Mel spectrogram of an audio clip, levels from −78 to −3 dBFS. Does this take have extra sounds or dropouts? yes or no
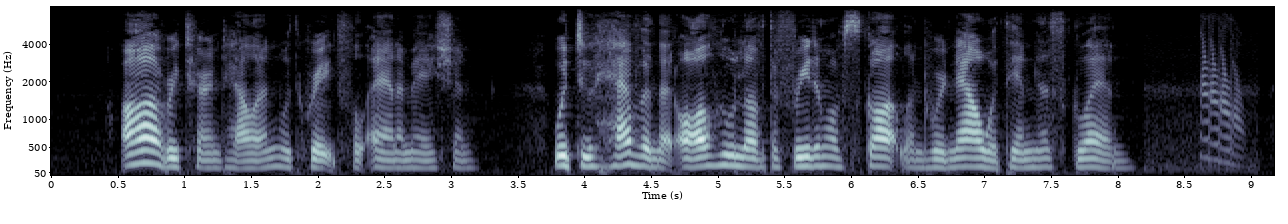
yes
